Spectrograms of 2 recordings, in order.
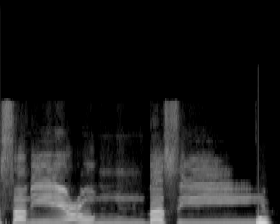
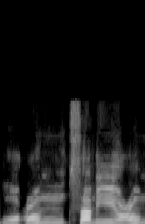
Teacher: মিমের দ্বারা পরিবর্তন করে একালিপ গুন্না সহ পড়তে হয়, একে ইকলাব বলে।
